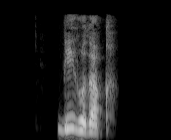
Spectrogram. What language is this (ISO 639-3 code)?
bak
